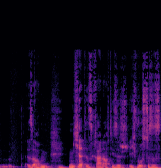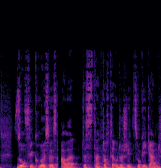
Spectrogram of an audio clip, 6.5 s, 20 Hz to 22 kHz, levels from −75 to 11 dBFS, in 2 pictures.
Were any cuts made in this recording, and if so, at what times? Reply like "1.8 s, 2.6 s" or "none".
3.0 s, 4.4 s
